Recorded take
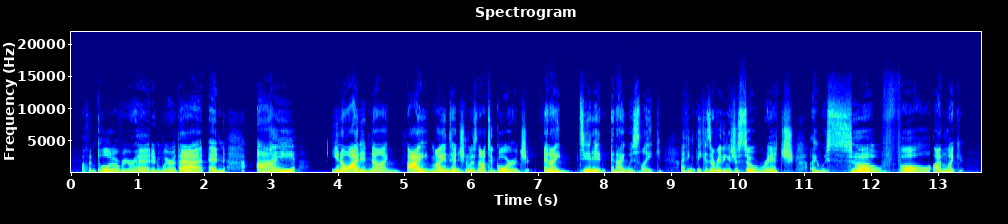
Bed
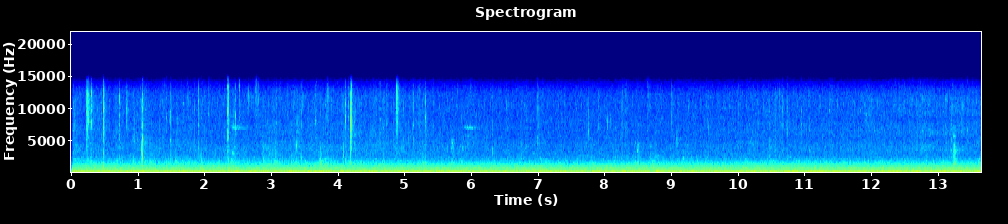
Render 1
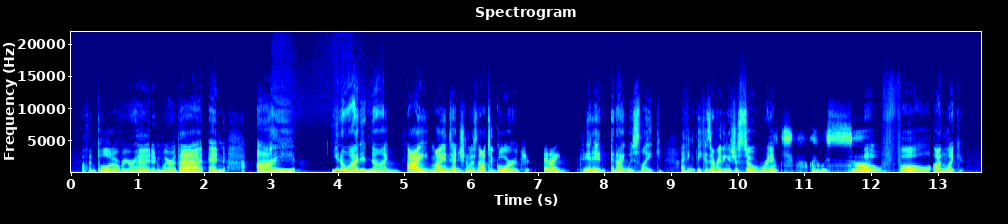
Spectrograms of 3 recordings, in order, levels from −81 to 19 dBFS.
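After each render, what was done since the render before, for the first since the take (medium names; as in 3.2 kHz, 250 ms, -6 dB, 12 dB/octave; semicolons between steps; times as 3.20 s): 3.00–4.69 s: FFT filter 110 Hz 0 dB, 200 Hz +12 dB, 390 Hz -1 dB, 820 Hz -17 dB, 1.9 kHz -2 dB, 2.8 kHz -14 dB, 9.6 kHz +11 dB; 6.70–7.73 s: cabinet simulation 340–2100 Hz, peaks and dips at 370 Hz +6 dB, 630 Hz +8 dB, 930 Hz -9 dB; 10.53–11.90 s: FFT filter 140 Hz 0 dB, 210 Hz -8 dB, 350 Hz +14 dB, 540 Hz -23 dB, 1.1 kHz +10 dB, 2.4 kHz -18 dB, 3.8 kHz -30 dB, 5.3 kHz +11 dB, 8.5 kHz -17 dB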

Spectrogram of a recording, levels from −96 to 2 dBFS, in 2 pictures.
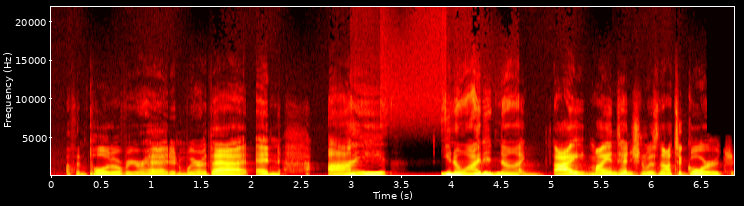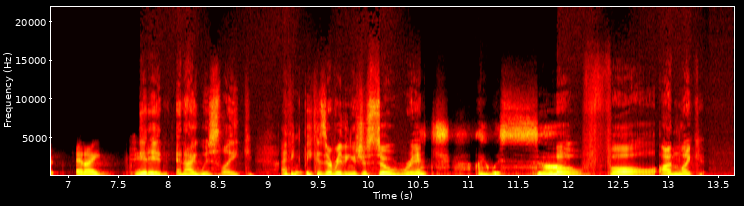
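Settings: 3.30–3.96 s: resonant high shelf 5.4 kHz +11 dB, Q 1.5; 6.56–7.71 s: brick-wall FIR band-pass 160–5300 Hz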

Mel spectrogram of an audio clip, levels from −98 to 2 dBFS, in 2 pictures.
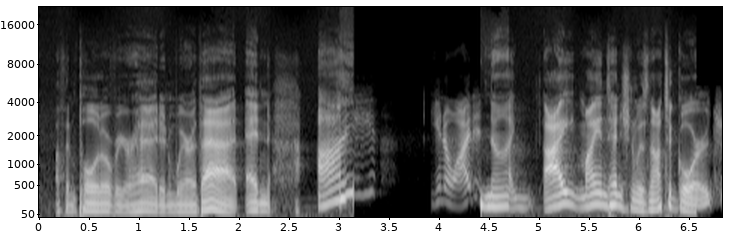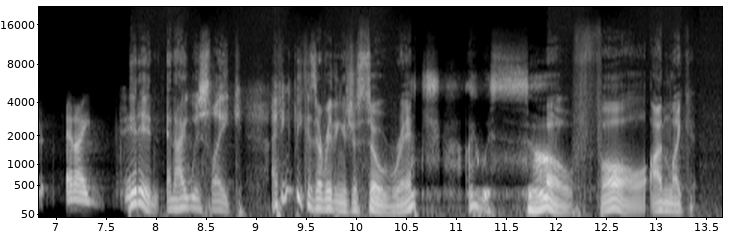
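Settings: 3.13–4.41 s: elliptic band-pass 620–3400 Hz; 8.28–9.40 s: high-order bell 3.9 kHz +12 dB 1.1 oct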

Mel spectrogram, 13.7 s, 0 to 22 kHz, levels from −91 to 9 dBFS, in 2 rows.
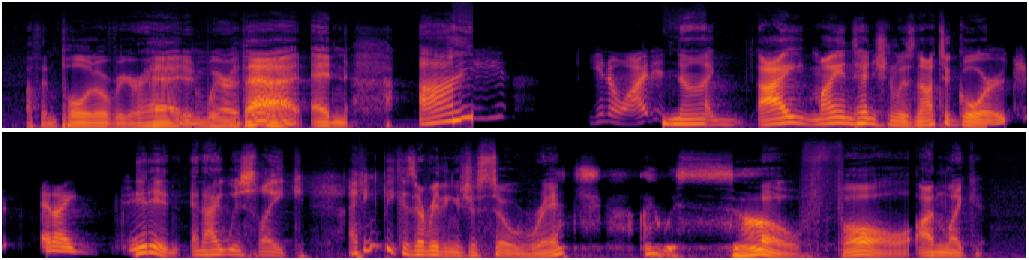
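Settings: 0.98–2.07 s: doubling 20 ms -3.5 dB; 6.68–7.13 s: band-pass 610–7400 Hz; 9.78–10.31 s: compression 4:1, threshold -24 dBFS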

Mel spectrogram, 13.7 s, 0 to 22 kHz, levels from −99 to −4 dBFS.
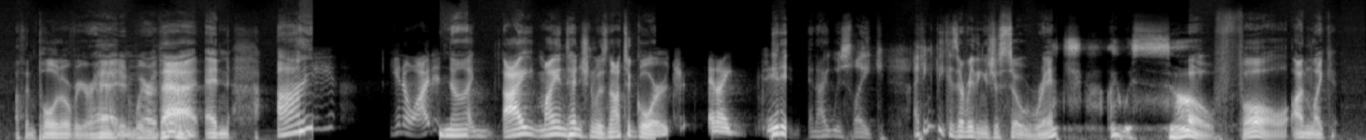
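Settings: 7.87–9.97 s: fade in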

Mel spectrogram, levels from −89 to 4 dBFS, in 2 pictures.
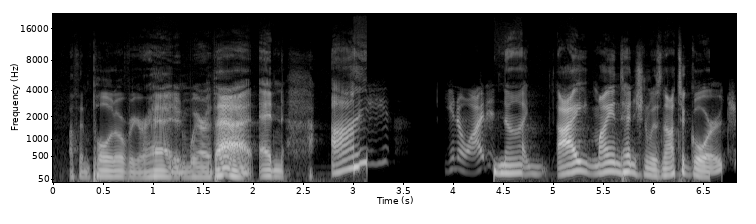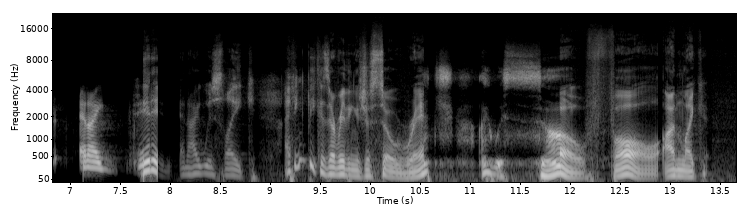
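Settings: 7.84–8.32 s: treble shelf 4.2 kHz -11.5 dB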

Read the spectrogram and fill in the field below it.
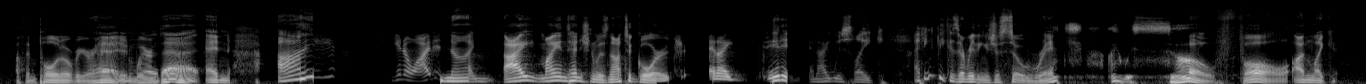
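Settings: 1.52–2.04 s: time-frequency box 760–3800 Hz -14 dB; dynamic bell 1.7 kHz, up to -4 dB, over -39 dBFS, Q 1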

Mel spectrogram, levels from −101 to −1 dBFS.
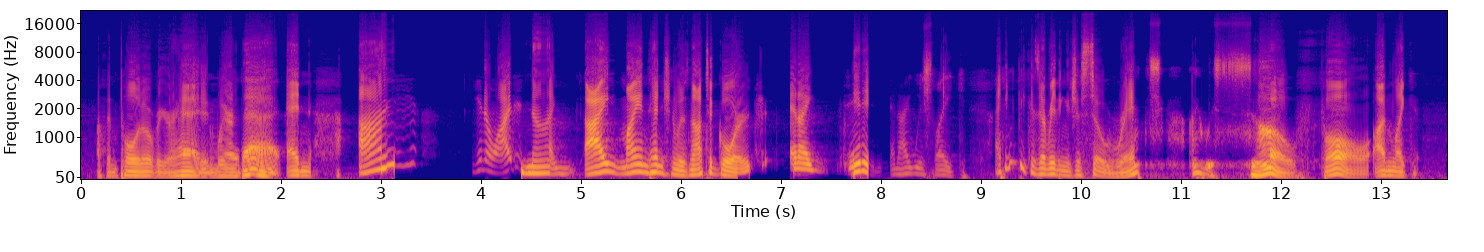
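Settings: local Wiener filter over 15 samples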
